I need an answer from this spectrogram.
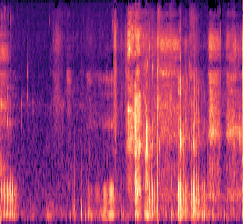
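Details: Playful pug dog growling during play indoors; a short low growl opens, then after a quiet pause come bursts of snorting, rasping growls and scuffling, chewing-like noises.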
